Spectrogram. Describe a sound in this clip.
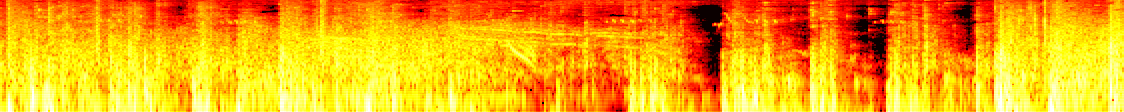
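Horse hooves thud rapidly on dry ground.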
